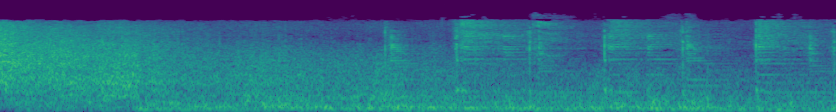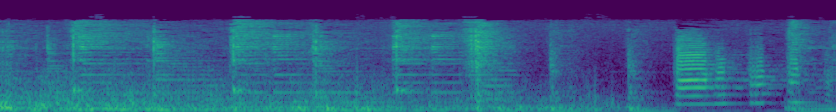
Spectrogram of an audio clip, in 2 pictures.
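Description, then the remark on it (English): A loud thunder sound effect marking a lightning round, rumbling deep and continuous for about eight seconds, with sharp crackles layered over the roll before it cuts off abruptly. “It's a lightning round. Lightning. Lightning. Lightning. Lightning.”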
